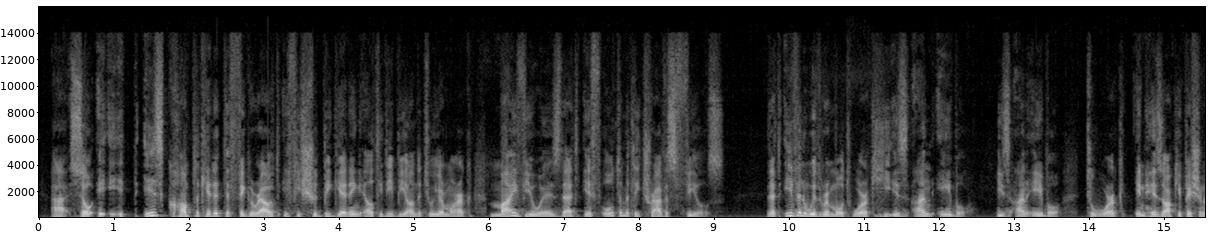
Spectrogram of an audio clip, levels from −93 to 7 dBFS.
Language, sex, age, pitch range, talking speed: English, male, 40-59, 125-155 Hz, 160 wpm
